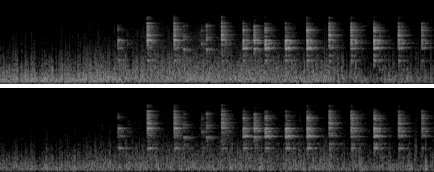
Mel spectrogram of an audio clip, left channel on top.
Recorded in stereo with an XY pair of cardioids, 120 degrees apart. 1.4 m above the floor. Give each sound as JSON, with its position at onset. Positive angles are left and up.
{"t": 1.2, "sound": "cutlery clinking", "azimuth_deg": 30, "distance_m": 3.0}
